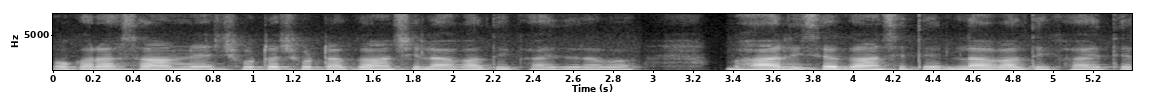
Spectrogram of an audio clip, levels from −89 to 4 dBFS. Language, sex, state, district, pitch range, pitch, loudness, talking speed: Bhojpuri, female, Uttar Pradesh, Gorakhpur, 175-190 Hz, 180 Hz, -15 LUFS, 175 wpm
